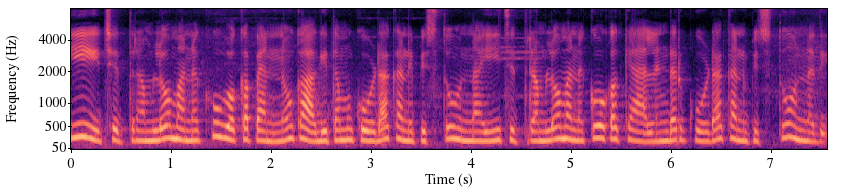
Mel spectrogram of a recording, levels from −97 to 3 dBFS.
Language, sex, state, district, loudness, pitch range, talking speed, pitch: Telugu, female, Andhra Pradesh, Guntur, -17 LUFS, 205-245 Hz, 135 wpm, 220 Hz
